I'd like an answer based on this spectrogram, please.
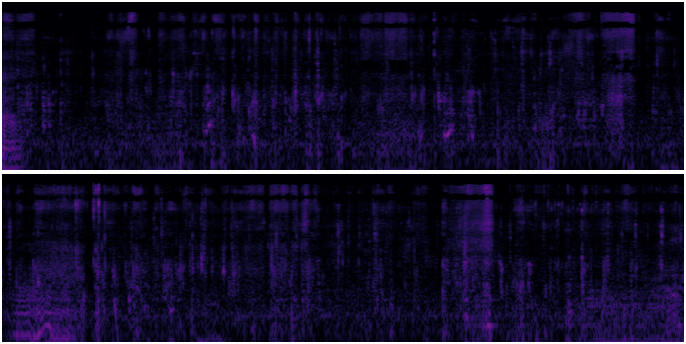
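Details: Three pet pugs eating butter in Southern California's Inland Empire: wet, sloppy licking and snuffling snorts make dense broadband smacks, with louder bursts near nine and seventeen seconds.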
